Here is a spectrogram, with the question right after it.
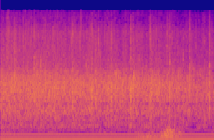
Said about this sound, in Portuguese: Eu, particularmente, achei tão lindo hoje a música da equipe, da banda e todo mundo. Dá uma salva de palmas para esse pessoal. É muito bonito.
